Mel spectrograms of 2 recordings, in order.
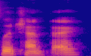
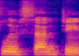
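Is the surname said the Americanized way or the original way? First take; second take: original; Americanized. First: The surname is said in its original form. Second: The surname is said in its Americanized form. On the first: This is how the family name was before immigration. "once upon a time it was Lucente" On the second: The name was changed to sound more American. "it's Lucenti now"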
